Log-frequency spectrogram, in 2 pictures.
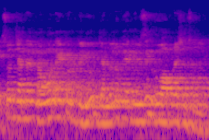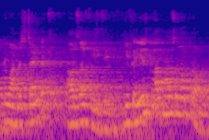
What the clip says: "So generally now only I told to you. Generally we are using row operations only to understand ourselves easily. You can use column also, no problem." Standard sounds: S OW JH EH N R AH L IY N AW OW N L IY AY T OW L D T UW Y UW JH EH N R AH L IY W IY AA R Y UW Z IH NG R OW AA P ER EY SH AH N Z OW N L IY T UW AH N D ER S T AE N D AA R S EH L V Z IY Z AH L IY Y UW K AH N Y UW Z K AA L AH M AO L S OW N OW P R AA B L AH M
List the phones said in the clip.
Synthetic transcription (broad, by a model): S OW JH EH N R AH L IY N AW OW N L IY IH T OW D T UW Y UW JH EH N R AH L IY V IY AA R Y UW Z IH NG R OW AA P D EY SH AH N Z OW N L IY T UW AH N D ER S T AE N D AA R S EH L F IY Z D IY Y UW K AH N Y UW Z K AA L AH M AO S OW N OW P R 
